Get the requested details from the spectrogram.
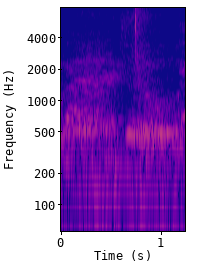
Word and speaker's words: banjo: Someone in the kitchen is Dinah Strumming on the old banjo and singing. – ありがとうございます。で、バンジョーはバンがアクセントですかね。もしかしてちょっと発音は調べたので、アクセント調べてませんでしたが、多分そうです。バンジョーだと思う。今調べております。そうですね、初めの方にアクセントがあるから、 Strumming on the old banjo、そこがちゃんと強く、もう一回いきます。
